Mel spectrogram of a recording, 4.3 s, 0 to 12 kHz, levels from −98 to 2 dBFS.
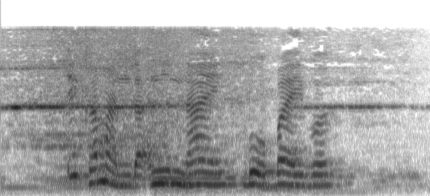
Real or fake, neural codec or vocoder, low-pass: real; none; 7.2 kHz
